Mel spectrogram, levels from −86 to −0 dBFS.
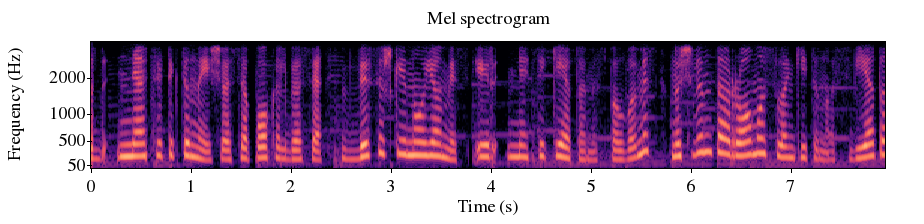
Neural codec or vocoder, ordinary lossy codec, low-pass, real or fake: none; Opus, 24 kbps; 3.6 kHz; real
